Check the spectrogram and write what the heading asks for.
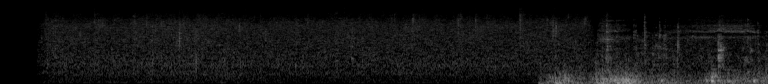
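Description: Steady rain falling, with a low rumble of thunder building up from about five and a half seconds in.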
